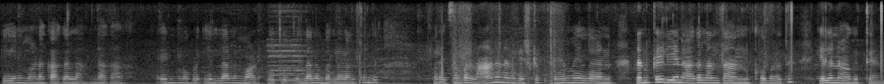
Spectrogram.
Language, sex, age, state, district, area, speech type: Kannada, female, 18-30, Karnataka, Koppal, rural, spontaneous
